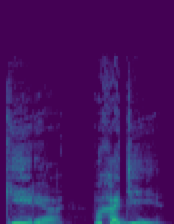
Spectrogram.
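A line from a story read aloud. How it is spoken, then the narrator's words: Friends shouting through window. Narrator (Russian): друзьям, которые уже кричали мне в окно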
